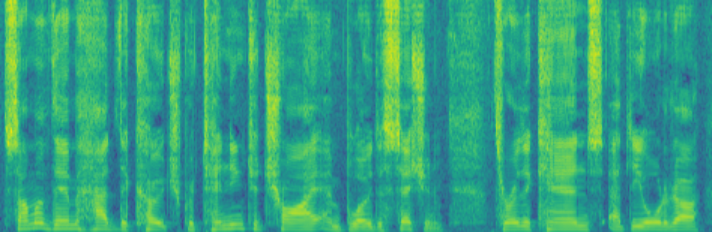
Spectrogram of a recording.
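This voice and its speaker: Aussie podcaster reading out a story, keeps wandering off into tangents, mid pitch, dry close sound. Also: fairly even intonation, normal speed, a little mellow, no room sound. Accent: Australian. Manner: rambling, keeps asking "right?" and "you know what I mean?". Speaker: podcast host. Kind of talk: reading a written account aloud with off-script asides.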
